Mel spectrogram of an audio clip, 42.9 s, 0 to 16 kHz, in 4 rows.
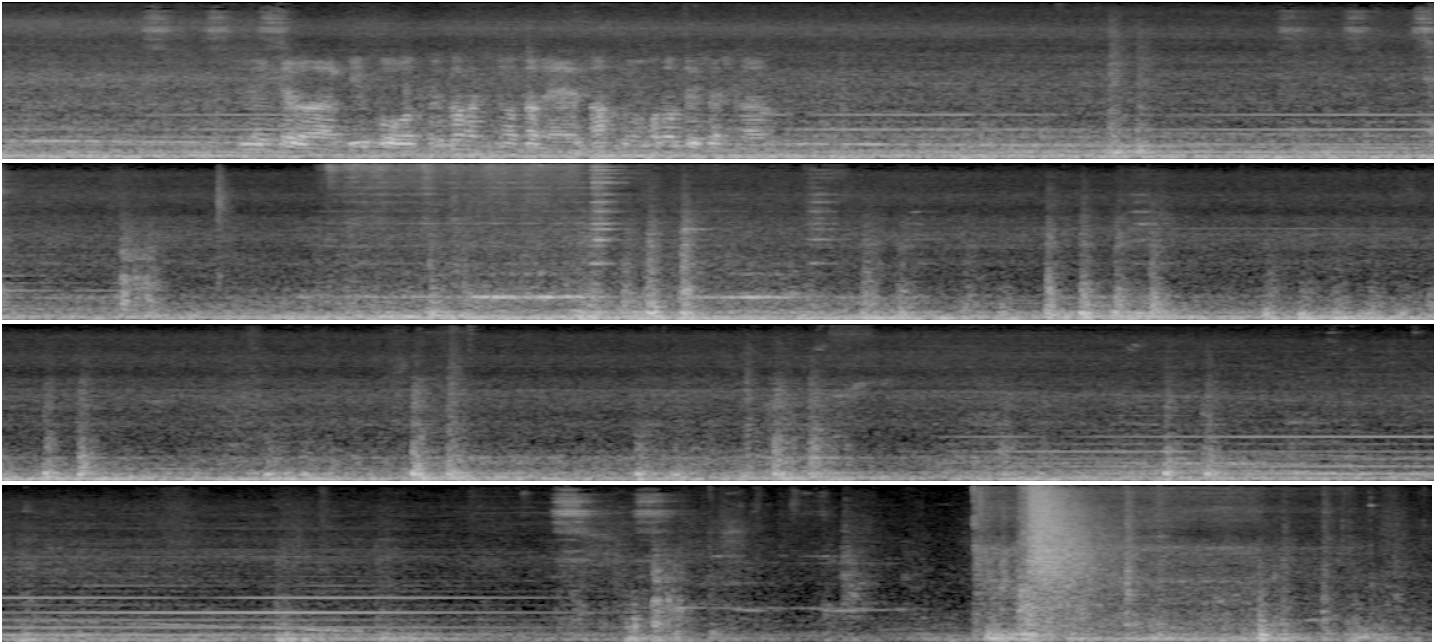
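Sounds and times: electric train hum: 0:00.0 - 0:42.9
train wheel running noise: 0:28.5 - 0:37.7.

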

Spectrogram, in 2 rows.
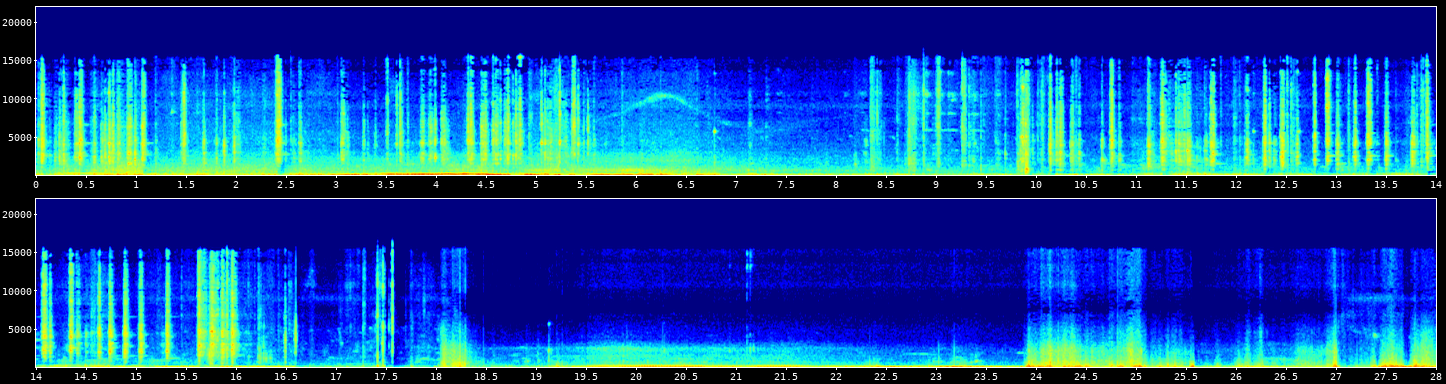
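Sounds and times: metal clicks and clanks: 0:00.0 - 0:07.4, 0:08.1 - 0:18.1
steady low rumble: 0:00.0 - 0:08.6, 0:18.4 - 0:27.0
steady low hum: 0:18.6 - 0:26.0.

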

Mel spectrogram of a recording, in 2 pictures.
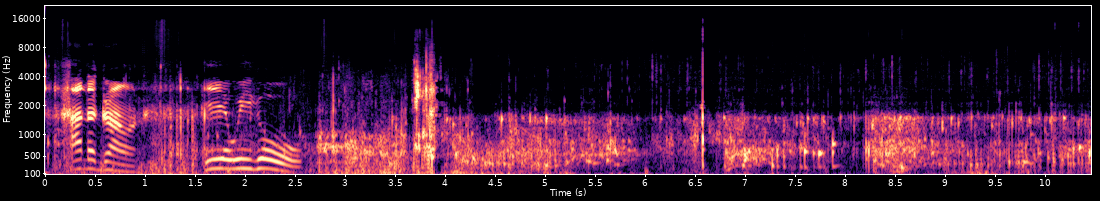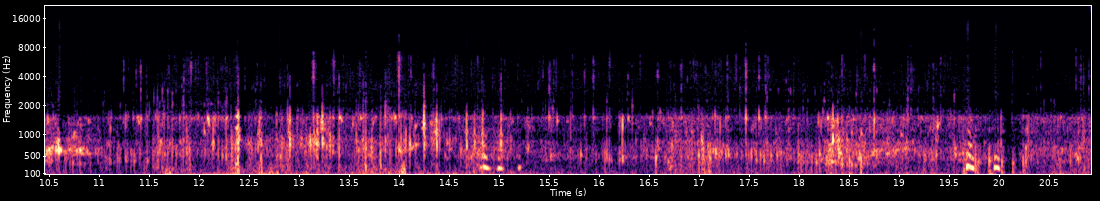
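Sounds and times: underwater rumble of moving water: 0:00.0 - 0:20.9
water gurgling and bubbling: 0:00.9 - 0:20.9.

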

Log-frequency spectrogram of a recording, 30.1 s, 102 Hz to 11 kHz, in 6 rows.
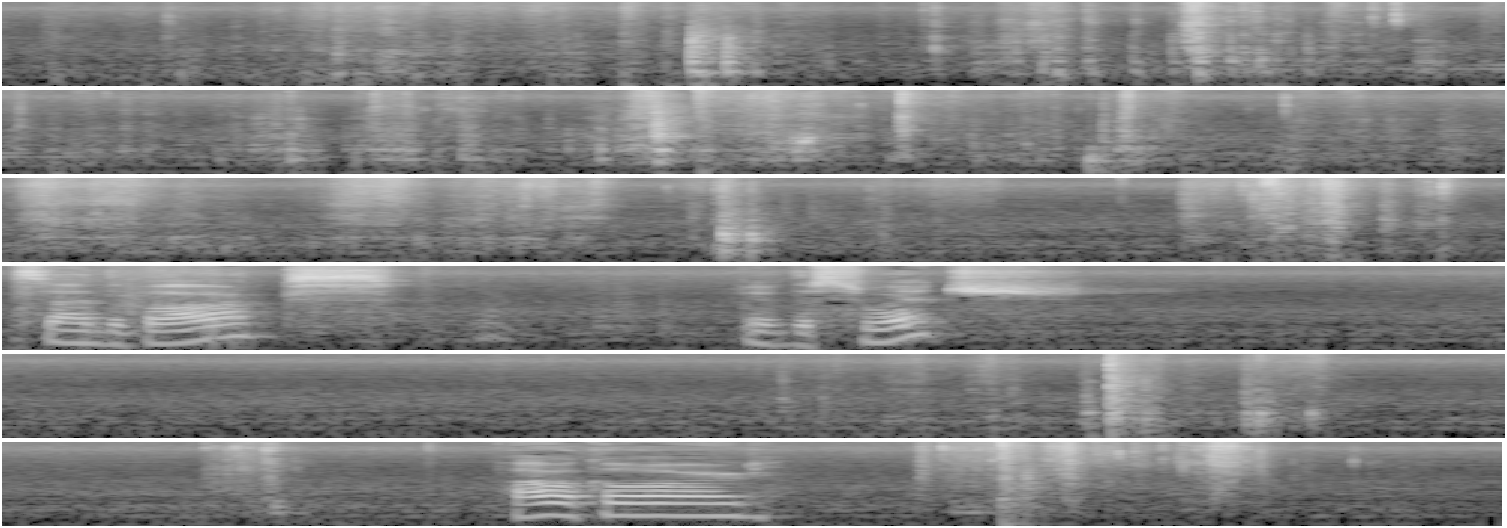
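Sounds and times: cardboard flaps scraping: 0:00.3 - 0:12.2.

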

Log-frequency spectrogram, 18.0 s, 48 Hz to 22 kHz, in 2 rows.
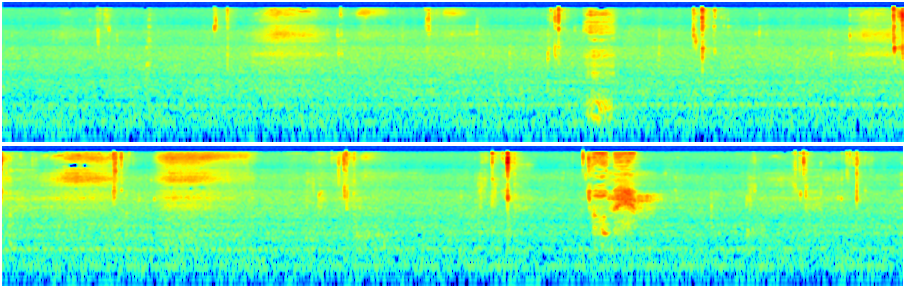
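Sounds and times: breaths: 0:02.5 - 0:04.6, 0:08.5 - 0:11.6
wet lip smacks: 0:05.4 - 0:05.8, 0:06.9 - 0:07.7, 0:08.9 - 0:09.2, 0:10.1 - 0:10.4
man's low vocal sound: 0:05.8 - 0:06.2.

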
